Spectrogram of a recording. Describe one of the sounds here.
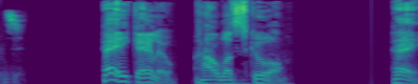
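A man speaks in a flat, synthetic voice.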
